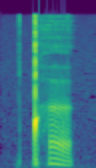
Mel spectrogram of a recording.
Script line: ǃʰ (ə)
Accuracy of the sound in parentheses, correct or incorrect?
correct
